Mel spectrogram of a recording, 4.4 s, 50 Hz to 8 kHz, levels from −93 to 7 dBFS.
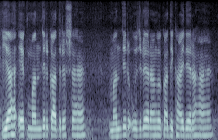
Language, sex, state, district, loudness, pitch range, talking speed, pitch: Hindi, male, Jharkhand, Palamu, -17 LUFS, 150-160 Hz, 190 wpm, 155 Hz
